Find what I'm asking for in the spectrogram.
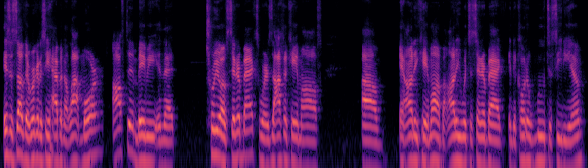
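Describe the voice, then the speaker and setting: A man in casual sports podcast chat, rambling along with lots of "like" and "you know". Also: medium pitch. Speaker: soccer podcast host.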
